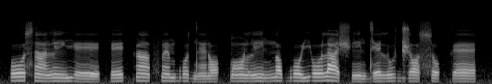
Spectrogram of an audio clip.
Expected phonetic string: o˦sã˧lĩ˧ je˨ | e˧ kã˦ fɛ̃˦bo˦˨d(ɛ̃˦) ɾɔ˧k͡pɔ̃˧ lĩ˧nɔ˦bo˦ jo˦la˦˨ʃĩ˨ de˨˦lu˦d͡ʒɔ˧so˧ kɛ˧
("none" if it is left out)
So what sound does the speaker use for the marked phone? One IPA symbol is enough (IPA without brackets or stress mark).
ɛ̃˨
